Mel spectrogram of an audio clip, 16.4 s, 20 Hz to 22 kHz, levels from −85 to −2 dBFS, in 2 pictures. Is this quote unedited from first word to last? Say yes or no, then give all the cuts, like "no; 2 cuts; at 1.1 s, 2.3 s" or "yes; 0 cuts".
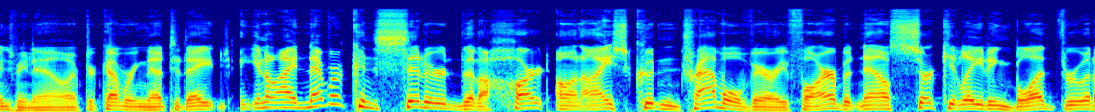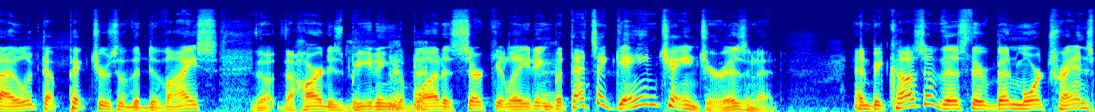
no; 2 cuts; at 10.1 s, 14.5 s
